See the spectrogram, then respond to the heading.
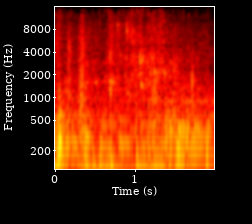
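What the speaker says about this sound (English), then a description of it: "Rinse with water until the water runs clear." Tap water runs steadily while pork ribs are rinsed in a sink, a quiet continuous splashing with faint handling bumps.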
